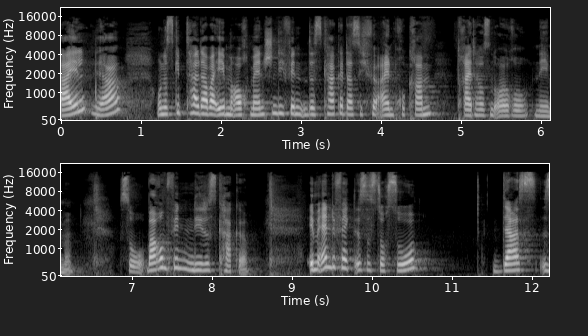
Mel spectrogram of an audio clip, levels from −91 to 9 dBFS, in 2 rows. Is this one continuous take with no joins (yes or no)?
yes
